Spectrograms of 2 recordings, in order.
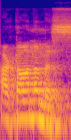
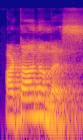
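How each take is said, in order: No difference in how they are said.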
